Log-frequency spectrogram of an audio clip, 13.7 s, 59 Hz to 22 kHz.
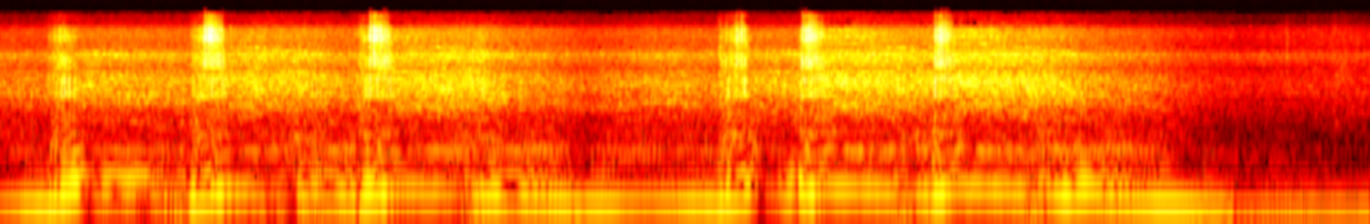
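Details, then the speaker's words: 2002 Mercedes C230, supercharged four-cylinder, with a suspected battery or power fault. On the exhaust note, five clean throttle blips each rise sharply and fall back to a steady idle; the engine revs freely and evenly. "let's give you a little exhaust note"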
